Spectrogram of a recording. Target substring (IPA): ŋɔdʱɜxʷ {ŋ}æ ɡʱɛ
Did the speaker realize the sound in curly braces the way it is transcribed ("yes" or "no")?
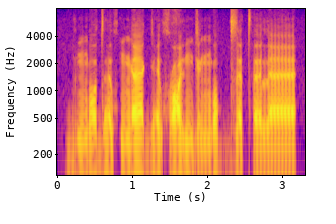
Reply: yes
